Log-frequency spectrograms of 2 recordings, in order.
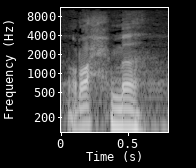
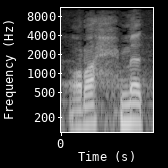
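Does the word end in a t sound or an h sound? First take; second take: h sound; t sound. First: The word ends in an h sound. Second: The word ends in a t sound. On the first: "فيوقف عليها بالهاء" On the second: "يوقف عليها جميعا بالتاء"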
